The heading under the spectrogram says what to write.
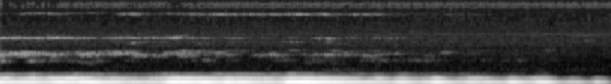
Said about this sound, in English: And then we'll just chant this sound, hum, three times. Inhale. And on the exhale, begin to chant, hum.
